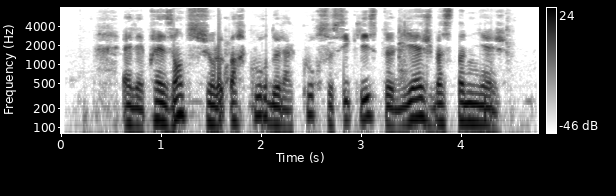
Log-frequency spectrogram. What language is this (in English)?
French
